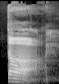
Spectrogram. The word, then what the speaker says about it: ত: ठीक है दोस्तों, जैसे ये त, हम हिंदी में त बोलेंगे लेकिन असमिया में इसको तो बोलेंगे। इसको दोनताय तो बोलते हैं। असमिया में क्या बोलते हैं? दोनताय तो, दोनताय तो।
